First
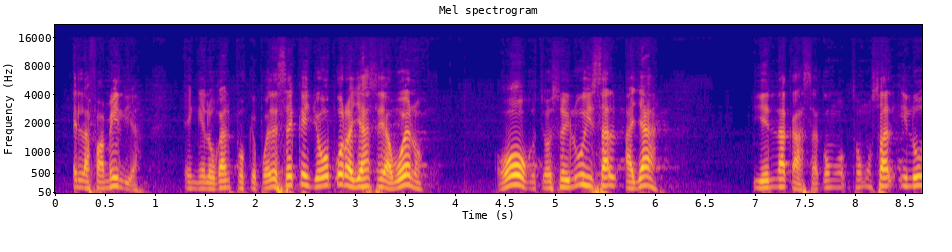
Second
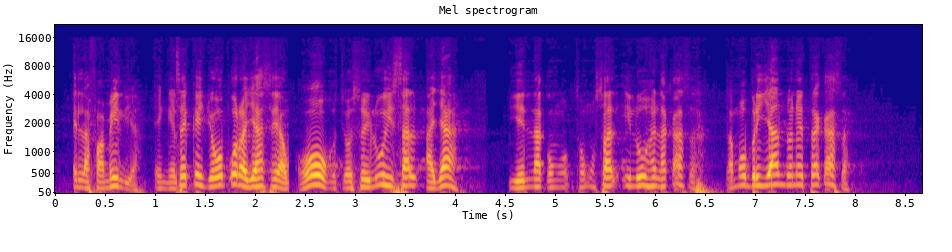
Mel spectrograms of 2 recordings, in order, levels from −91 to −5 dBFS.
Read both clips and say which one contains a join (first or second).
second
